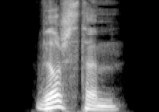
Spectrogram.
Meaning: strong dative masculine/neuter singular superlative degree of wirsch
- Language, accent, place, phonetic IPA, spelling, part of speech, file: German, Germany, Berlin, [ˈvɪʁʃstəm], wirschstem, adjective, De-wirschstem.ogg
